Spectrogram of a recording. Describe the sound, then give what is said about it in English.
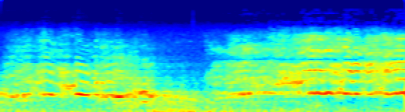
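An infant elephant vocalizes while trying to eat: loud, continuous squealing calls with a raspy, harmonic tone, wavering in pitch and briefly dipping halfway through, with no talking. “He played some elephant noises.”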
